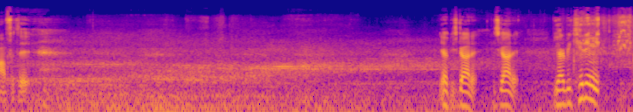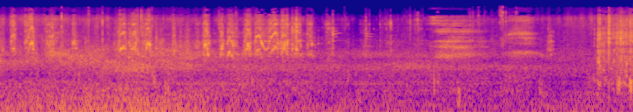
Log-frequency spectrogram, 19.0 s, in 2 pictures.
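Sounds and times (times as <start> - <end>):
birds calling: 8.8 - 17.8.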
